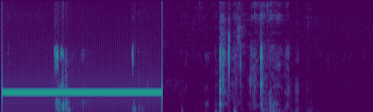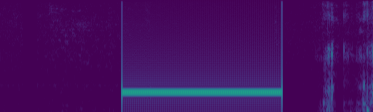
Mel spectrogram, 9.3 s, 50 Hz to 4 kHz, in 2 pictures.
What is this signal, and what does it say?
Ringback tone (North America), 440 + 480 Hz.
